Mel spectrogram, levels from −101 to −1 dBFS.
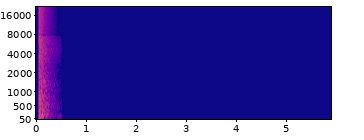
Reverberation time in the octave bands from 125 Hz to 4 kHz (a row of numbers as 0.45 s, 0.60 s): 0.80 s, 0.55 s, 0.60 s, 0.55 s, 0.55 s, 0.65 s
